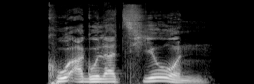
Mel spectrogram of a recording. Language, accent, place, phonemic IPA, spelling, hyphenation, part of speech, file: German, Germany, Berlin, /ˌkoʔaɡulaˈt͡si̯oːn/, Koagulation, Ko‧agu‧la‧ti‧on, noun, De-Koagulation.ogg
- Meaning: coagulation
